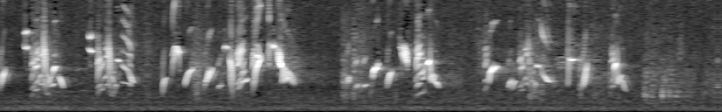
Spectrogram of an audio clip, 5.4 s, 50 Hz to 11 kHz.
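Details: European goldfinch singing in early spring, 21 March 2023, in Biryulyovsky forest park, Moscow, recorded with a parabolic microphone: a lively, tinkling stream of quick, liquid twitters and trills in short bursts, with a low background hum.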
